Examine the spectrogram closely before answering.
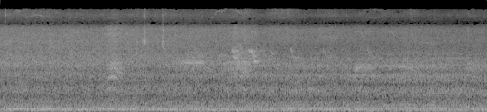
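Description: Outdoor ambience: a steady low rumble with several short bird calls scattered through it.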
